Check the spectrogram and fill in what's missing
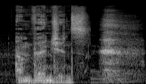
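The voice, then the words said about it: Batman voice impression. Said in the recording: “as the Batman would put it, vengeance. I'm not going to do the voice, but I know you do it very eloquently”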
